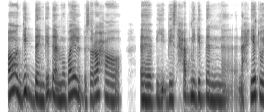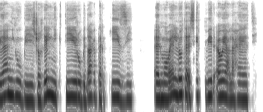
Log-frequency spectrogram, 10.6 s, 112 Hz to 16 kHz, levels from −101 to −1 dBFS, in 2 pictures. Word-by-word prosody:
آه 285 +3 +3
جدًا، 230 -2 +2
جدًا. 250 +6 0
الموبايل 230 +5 +2
بصراحة، 205 -1 -4 0.4
آآ، 190 -1 +3
بي 185 +1 -5
بيسحبني 200 +3 -2
جدًا 215 0 -3 0.6
ناحيته 230 -2 +1
يعني، 235 +2 +3
وبيشغلني 200 +2 +2
كتير 220 +1 0
وبيضيع 215 +2 -2
تركيزي. 200 -1 -3 0.5
الموبايل 205 +4 +4
له 245 - +7
تأثير 235 -3 -3
كبير 230 +2 0
أوي 225 0 +4
على 200 -2 -1
حياتي. 200 -1 -4
215 Hz, 125 wpm, -24 LUFS, 200-230 Hz, 0.6 s, له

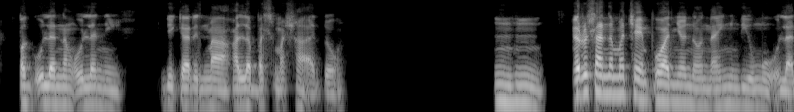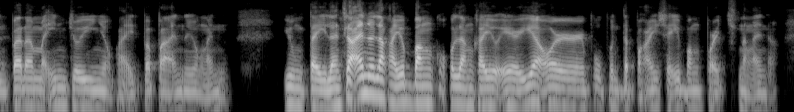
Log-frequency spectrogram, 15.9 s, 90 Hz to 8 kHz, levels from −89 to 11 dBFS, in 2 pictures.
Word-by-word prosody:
pag 130 -1 -2
ulan 130 -1 +2
ng 120 - -4
ulan 120 +1 -2
eh 100 -2 -10 0.4
di 125 - -7
ka 120 -1 +2
rin 115 -1 -6
makakalabas 115 +1 -1
masyado. 95 +1 -7 1.5
Mhm, 130 -5 -4 0.2
pero 175 +4 +7
sana 195 -2 +5
matyempuhan 155 -7 +3
niyo 135 -1 -2
no'n 115 -2 -4
na 115 - -3
hindi 120 -1 -6
umuulan 105 -2 -4
para 115 +1 +1
ma-enjoy 115 0 -4
niyo 105 -1 -6
kahit - - -10
papaano 100 0 -5
'yong 95 -4 -10
ano, 95 +4 -10 0.6
'yong 120 -4 -4
Thailand, 110 +2 +3
sa - - +9
ano 190 +1 +9
lang 170 -4 +6
kayo, 135 0 +3
Bangkok 130 -1 +1
lang 120 -2 0
kayo 115 0 +1
area 115 +5 +1
or 115 -3 0
pupunta 115 -2 -8
pa 105 - -7
kayo 110 - -8
sa - - -7
ibang 110 -1 -6
parts 110 - -9
ng - - -7 0.2
ano - - -19
115 Hz, 170 wpm, -21 LUFS, 110-130 Hz, 1.5 s, sa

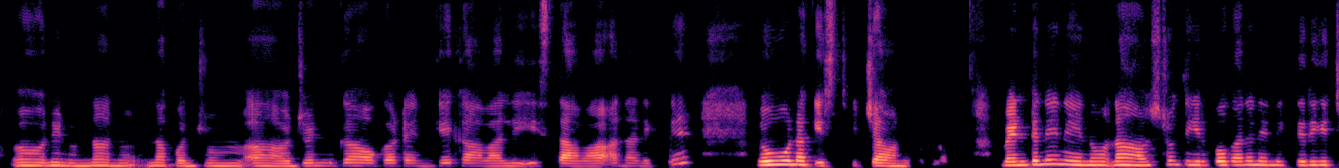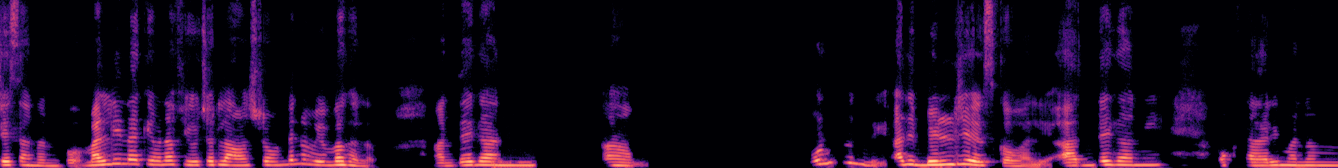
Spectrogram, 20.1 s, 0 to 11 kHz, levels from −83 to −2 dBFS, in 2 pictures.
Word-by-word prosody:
ఆహ్, 195 -1 +1
నేను 195 -2 0
ఉన్నాను. 180 0 -2 0.2
నాకు 195 0 -4
కొంచెం 170 +1 -5 0.3
ఆహ్, 175 0 -2
అర్జెంట్‌గా 180 +3 -6
ఒక 180 0 -5
10,000 175 +1 -9
కావాలి 170 -1 -6
ఇస్తావా 170 -1 -2
అని 175 - -10
అడిగితే? 170 - -14 0.6
నువ్వు 250 +2 +8
నాకు 245 -4 +3
ఇస్త్ - - -11
ఇచ్చావు 190 -3 +1
అనుకున్నాం. 165 0 -10 0.4
వెంటనే 250 +5 +5
నేను, 230 -1 +3 0.2
నా - - +7
అవసరం 225 +4 -3
తీరిపోగానే 235 0 +2
నేను 230 -1 0
నీకు 220 - -11
తిరిగి 230 +1 +1
ఇచ్చేశాను 230 -4 +1
అనుకో 175 0 -7
మళ్ళీ 255 +7 +4
నాకు 285 -1 -1
ఏమైనా 255 +1 +1
ఫ్యూచర్‌లో 235 0 +1
అవసరం 220 +3 -3
ఉంటే 275 +4 -3
నువ్వు 255 -6 0
ఇవ్వగలవు. 215 -6 +1 0.5
అంతే 205 +5 -1
గాని 210 -2 +2 0.7
ఆ! - - -1 1.5
ఉంటుంది. 340 - -4 0.2
అది 255 +2 +3
బిల్డ్ 255 +3 +8
జేసుకోవాలి. 90 - +2 0.2
అంతేగాని 225 +2 +1 0.5
ఒకసారి 205 0 -2
మనం 205 0 -1
215 Hz, 135 wpm, -22 LUFS, 180-235 Hz, 1.5 s, నువ్వు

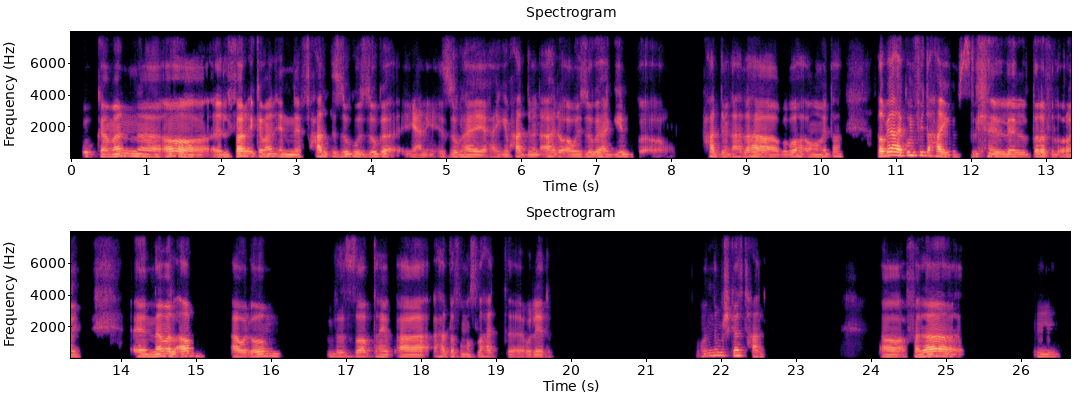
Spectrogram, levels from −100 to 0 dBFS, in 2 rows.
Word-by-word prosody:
وكمان 140 +4 +1
آه. 125 -3 +3
الفرق 125 +6 +3
كمان 140 +2 0
إن 115 -3 0
في - - -17
حالة 130 +2 +1
الزوج 135 +3 -2
والزوجة، 135 +1 -1
يعني 105 0 -7
الزوج 120 +1 -6
هي 110 -2 +1
هيجيب 115 +1 -6
حد 120 -2 -2
من 110 -1 -4
أهله 125 0 -1
أو 115 -1 0
الزوجة 125 +3 -1
هتجيب 120 +2 -4 0.9
حد 135 -1 -2
من 125 +1 -7
أهلها 125 -1 +1
باباها 120 +5 -2
أو 120 - -4
مامتها، 130 +4 -5 0.4
طبيعي 200 +7 +8
هيكون 195 +1 +6
في 195 0 -2
تحيُّز 140 - +1 0.2
ل - - -1
للطرف 130 0 0
القريّب. 115 -1 -4 0.8
إنّما 135 +4 +4
الأب 150 +2 +4 0.5
أو 125 0 +1
الأم 140 +2 -1 0.6
بالضبط. 125 -2 -5
هيبقى 115 0 -1
هدفه 130 0 -6
مصلحة 120 +1 -8
ولاده. 110 0 -6 1.9
وإن 155 +5 -7
المشكلة 175 -2 0
تتحل. 165 -7 -7 1.6
آه. 115 -1 0
فده 140 +4 +4 1.2
إمم. 130 -1 -7
125 Hz, 105 wpm, -23 LUFS, 115-140 Hz, 1.9 s, طبيعي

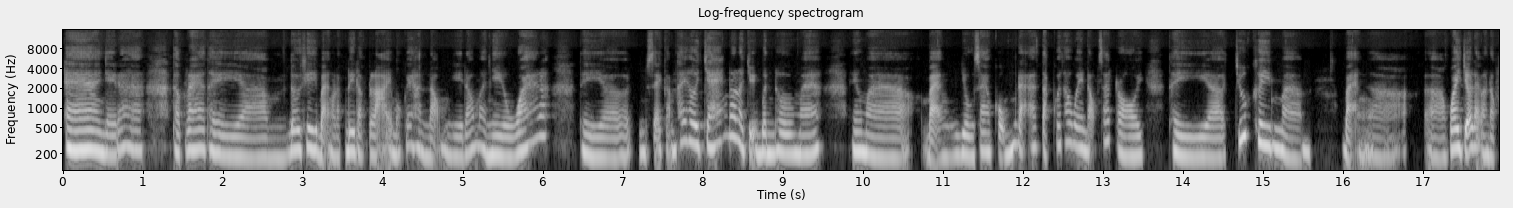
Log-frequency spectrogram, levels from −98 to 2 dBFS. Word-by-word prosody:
À, 230 -1 +8
vậy 195 -1 -1
đó 230 - -1
hả? 240 -3 0 0.4
Thật 210 -3 -2
ra 230 +1 +2
thì, 190 -4 0
à, 175 0 -4 0.3
đôi 225 +1 +3
khi 235 -1 +3
bạn 200 +1 -1
lặp 180 +3 -7
đi 215 0 +5
lặp 195 -1 -6
lại 195 +2 -1
một 195 0 -1
cái 265 - -7
hành 220 -7 -2
động 210 +2 -4
gì 185 -1 -3
đó 205 +5 -3
mà 255 -2 -4
nhiều 190 -1 +3
quá 215 +6 +2
đó 375 0 -3 0.4
thì, 185 -5 +1
ờ, 180 +1 -4
ừm, 210 -1 -2
sẽ 205 - -5
cảm 220 -1 -3
thấy 310 +6 -4
hơi 285 -3 +3
chán, 275 +6 -1
đó 380 - +2
là 290 - +1
chuyện 205 -3 0
bình 200 -1 +4
thường 200 -2 +2
mà. 195 +4 +1 0.4
Nhưng 215 -1 +6
mà 180 -3 -1 0.2
bạn 185 -2 -2
dù 195 -2 +2
sao 210 +2 -1
cũng 225 +7 +1
đã 250 0 -4
tập - - -3
cái 270 - -4
thói 295 +1 -5
quen 250 -4 +1
đọc 225 - -2
sách 310 +1 -7
rồi, 185 -2 0 0.3
thì, 180 -4 +1
à, 175 0 -3
trước 370 +4 +3
khi 280 -4 +5
mà 200 -9 0 0.5
bạn, 220 -1 -2 0.2
à, 180 0 -9 0.3
à, 175 -1 -6
quay 240 +1 +7
trở - - +6
lại 250 - +1
bạn 195 -2 -1
đọc 180 - -5
210 Hz, 220 wpm, -25 LUFS, 185-235 Hz, 0.5 s, À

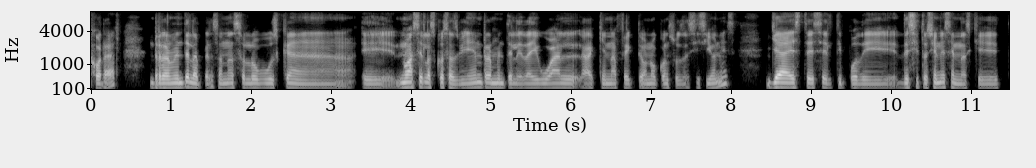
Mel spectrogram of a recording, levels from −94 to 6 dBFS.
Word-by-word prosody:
mejorar, - - +2 0.4
realmente 125 - +4
la 125 -3 +3
persona 120 +2 -5
solo 120 -1 -1
busca, 115 -2 -3
eh, 115 0 -3
no 135 +1 +6
hacer 145 - +3
las 130 -1 +1
cosas 130 -5 0
bien, 120 +4 -2
realmente 125 -2 -1
le 115 0 -1
da 115 0 +2
igual 120 0 -2
a - - 0
quién 115 -1 -6
afecte 115 0 -5
o - - -3
no 115 -1 -5
con 120 - -6
sus 110 - -8
decisiones. 120 - -6 0.3
Ya 130 -1 +9
este 125 0 +2
es 120 - -3
el 115 -1 -4
tipo 115 -1 -5
de 110 0 -2
de 120 0 -1
situaciones 130 +1 +1
en 115 -3 -2
las 110 - -3
que, 110 0 -5
120 Hz, 185 wpm, -24 LUFS, 115-125 Hz, 0.4 s, Ya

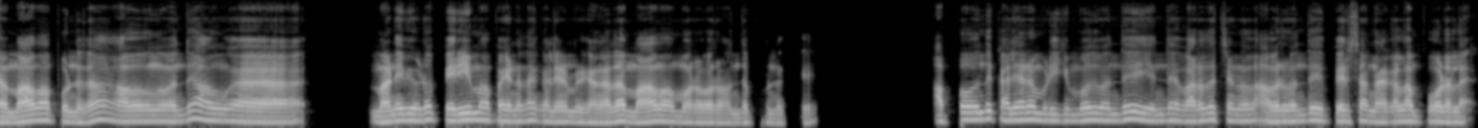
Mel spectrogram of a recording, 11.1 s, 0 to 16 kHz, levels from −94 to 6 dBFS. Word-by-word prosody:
மாமா 145 +4 +5
பொண்ணுதான், 130 +7 -1
அவங்க 135 +1 +1
வந்து 165 +8 -3
அவங்க 145 -2 -1 1.1
மனைவியோட 150 +5 +2
பெரியம்மா 160 +2 +3
பையன 135 0 +1
தான் 150 -3 -3
கல்யாணம் 125 -1 0
பண்ணிருக்காங்க. 110 -2 0
அதான் 135 -3 +2
மாமா 135 +3 +3
முறை 115 -1 -1
வரும் 110 -1 -2
அந்த 105 +1 -5
பொண்ணுக்கு. 100 -2 -10 1.0
அப்போ 170 - -5
வந்து 180 +3 0
கல்யாணம் 160 +1 +1
முடிக்கும்போது 150 +1 -2
வந்து 150 +4 -3 0.2
எந்த 145 +2 -4
வரதட்சண 145 0 -1
அவர் 130 +1 +1
வந்து 155 +3 -2 0.2
பெருசா 135 +2 -1
நக 120 +2 0
எல்லாம் 135 -3 -1
போடல. 120 -1 +1
140 Hz, 160 wpm, -24 LUFS, 125-150 Hz, 1.1 s, மாமா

